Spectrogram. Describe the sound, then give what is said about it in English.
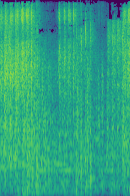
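Dense, loud gunfire from a WWII night raid in Normandy, with troops on high ground fighting approaching German soldiers. Rapid overlapping shots and bursts keep a continuous, rattling rhythm throughout, with no voices. “a ferocious firefight broke out”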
